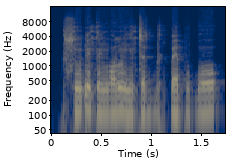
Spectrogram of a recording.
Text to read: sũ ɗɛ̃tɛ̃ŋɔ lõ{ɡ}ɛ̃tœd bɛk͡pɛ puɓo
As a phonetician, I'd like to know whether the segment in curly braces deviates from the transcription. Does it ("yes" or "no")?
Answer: no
